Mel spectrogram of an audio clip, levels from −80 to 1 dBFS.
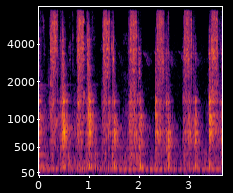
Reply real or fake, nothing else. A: real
